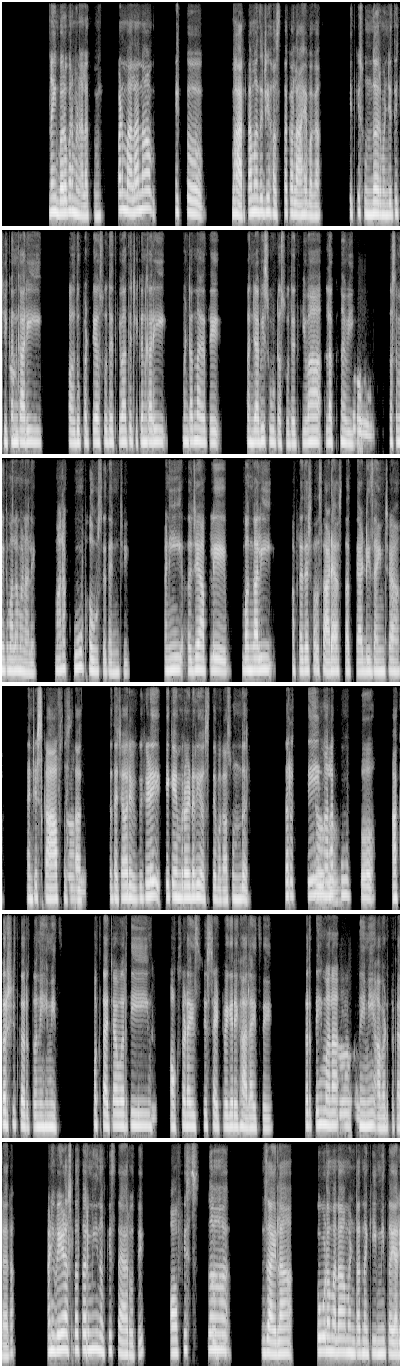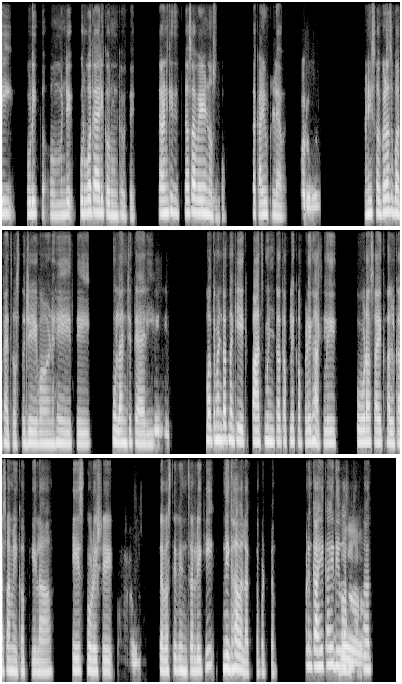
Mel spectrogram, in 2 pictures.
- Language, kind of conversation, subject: Marathi, podcast, कपड्यांमध्ये आराम आणि देखणेपणा यांचा समतोल तुम्ही कसा साधता?
- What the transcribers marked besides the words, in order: tapping; other background noise; in English: "स्कार्फ्स"; in English: "एम्ब्रॉयडरी"; other noise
